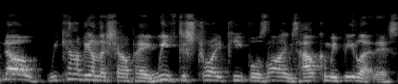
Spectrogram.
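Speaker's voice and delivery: high-pitched retold protest; mock indignation. She refuses the champagne, mock-indignant. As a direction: protest earnestly, slowing midway, as imitation. Voiced guilty objection to champagne.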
